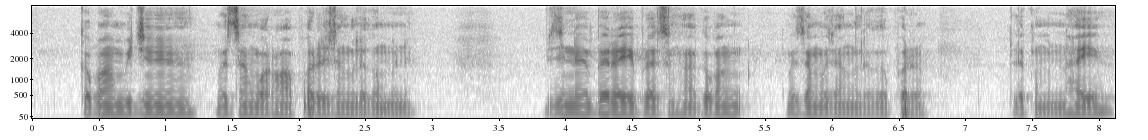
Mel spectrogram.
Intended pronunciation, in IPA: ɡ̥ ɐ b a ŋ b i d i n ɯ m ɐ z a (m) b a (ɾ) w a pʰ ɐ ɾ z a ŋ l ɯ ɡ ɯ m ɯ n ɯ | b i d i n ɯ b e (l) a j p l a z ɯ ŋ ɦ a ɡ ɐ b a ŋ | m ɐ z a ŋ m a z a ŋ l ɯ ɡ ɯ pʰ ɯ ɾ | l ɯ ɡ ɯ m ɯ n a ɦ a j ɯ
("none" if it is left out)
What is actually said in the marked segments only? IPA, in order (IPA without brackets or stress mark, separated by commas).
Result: ŋ, ɾ, ɾ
